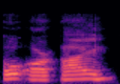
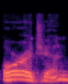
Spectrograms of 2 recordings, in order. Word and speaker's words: Origen: Another reason mentioned by Origen, that's O-R-I-G-E-N. Some people pronounce that wrong as Origen, but it's Origen, just like he was an Irishman.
